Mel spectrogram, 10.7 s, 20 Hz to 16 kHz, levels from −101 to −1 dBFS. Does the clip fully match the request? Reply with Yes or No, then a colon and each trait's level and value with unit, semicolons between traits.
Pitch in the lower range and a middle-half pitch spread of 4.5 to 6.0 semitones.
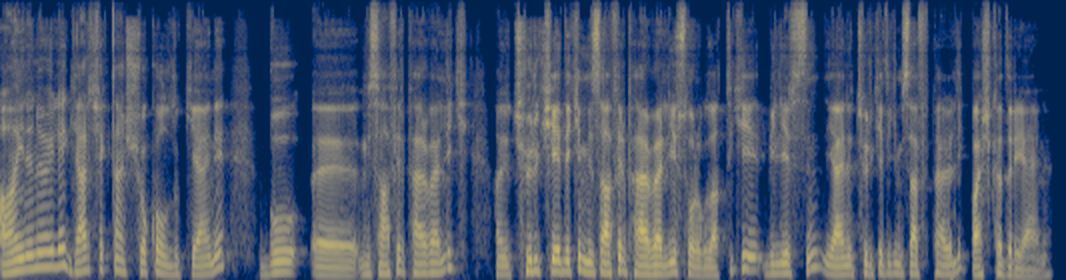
Yes: low, 125 Hz; average, 5.1 semitones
